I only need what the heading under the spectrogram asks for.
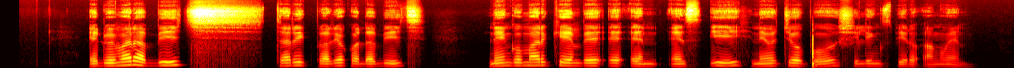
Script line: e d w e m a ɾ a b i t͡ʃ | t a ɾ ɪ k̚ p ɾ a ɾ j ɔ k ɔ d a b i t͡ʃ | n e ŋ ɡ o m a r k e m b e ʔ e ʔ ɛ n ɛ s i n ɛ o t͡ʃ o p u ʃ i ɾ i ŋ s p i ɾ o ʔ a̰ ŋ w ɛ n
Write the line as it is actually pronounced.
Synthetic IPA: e d w e m a ɾ a b i t͡ʃ | t a ɾ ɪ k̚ p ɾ a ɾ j ɔ k ɔ d a b i t͡ʃ | n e ŋ ɡ o m a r k e m b e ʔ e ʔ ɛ n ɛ s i n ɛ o t͡ʃ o p o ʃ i l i ŋ s p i ɾ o ʔ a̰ ŋ w ɛ n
